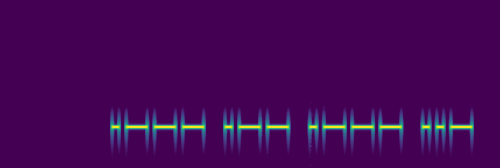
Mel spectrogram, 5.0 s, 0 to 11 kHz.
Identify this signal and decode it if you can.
Morse code, heard as a keyed tone, about 17 wpm, 700 Hz. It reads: JWJU
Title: Four Challenging Letter-Number Combinations 17wpm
